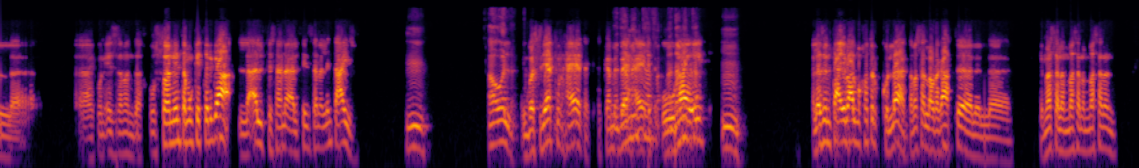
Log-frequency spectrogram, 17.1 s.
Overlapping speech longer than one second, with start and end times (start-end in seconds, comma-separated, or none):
9.2-10.6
